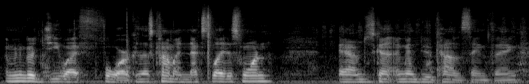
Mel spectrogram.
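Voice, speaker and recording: A man hosting a coloring tutorial, talking casually and softly as he works, thinking aloud with fillers and restarts. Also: mid-range voice, fast talker, a little hiss or hum. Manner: relaxed, thinking aloud while working, with fillers and self-corrections; soft-spoken, hoping to sound calming. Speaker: art tutorial host.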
